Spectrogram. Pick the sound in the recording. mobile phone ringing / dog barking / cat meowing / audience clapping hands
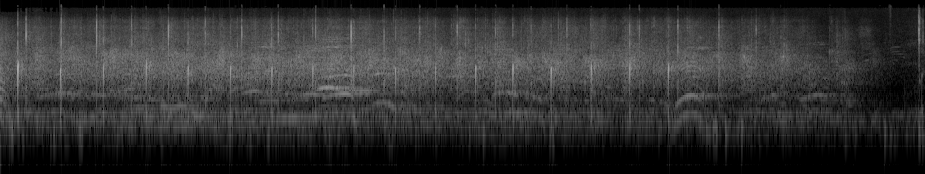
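audience clapping hands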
